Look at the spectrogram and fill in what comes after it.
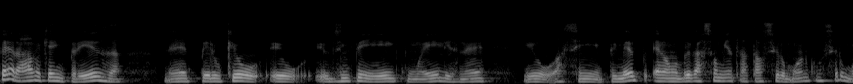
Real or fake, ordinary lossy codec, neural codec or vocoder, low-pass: fake; none; autoencoder, 48 kHz, 128 numbers a frame, DAC-VAE, trained on Japanese speech; 7.2 kHz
